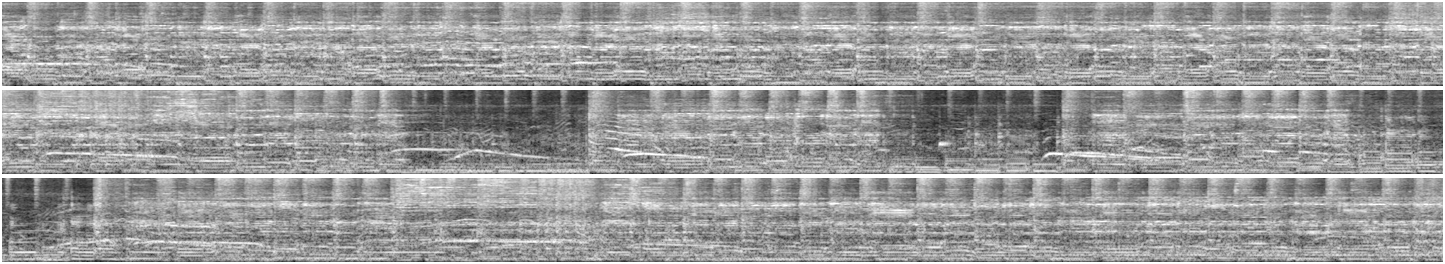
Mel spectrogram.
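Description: Live ska band playing: a saxophone and trumpet horn section over electric guitar, bass and drums. A lead line with pitch bends runs through the middle.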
